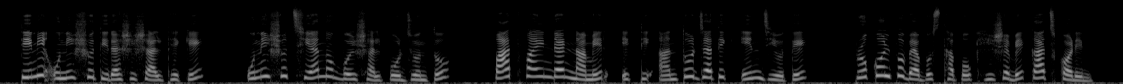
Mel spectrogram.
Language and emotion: Bengali, neutral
